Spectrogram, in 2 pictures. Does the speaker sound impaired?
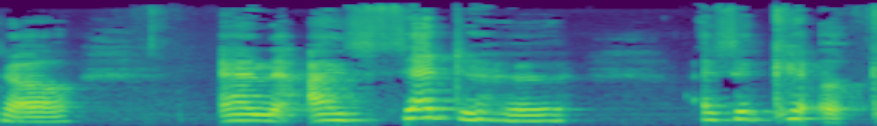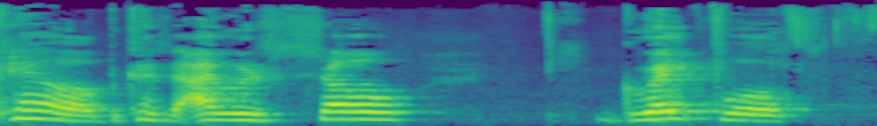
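Yes: cerebral palsy; hearing impaired, CP preschool in Long Beach from 18 months, childhood physical, occupational, speech therapy; very slurred speech as a child from cerebral palsy plus hearing impairment.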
